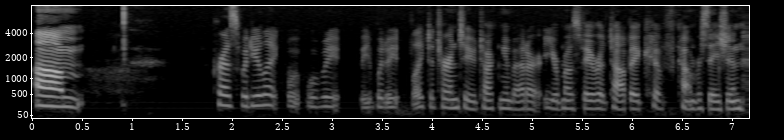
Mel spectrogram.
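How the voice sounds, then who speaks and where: A woman's voice: lowish voice, flat delivery, fairly quick, fairly bright tone, no room sound. Woman chatting casually, very dry sound. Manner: sweary, informal, full of emphatic asides. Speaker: podcast co-host. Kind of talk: casual book discussion, animated chat.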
